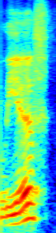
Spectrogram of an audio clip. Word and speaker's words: Liev: Liev.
